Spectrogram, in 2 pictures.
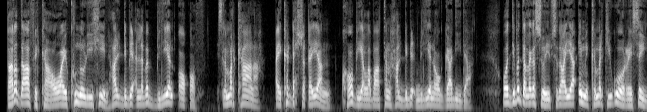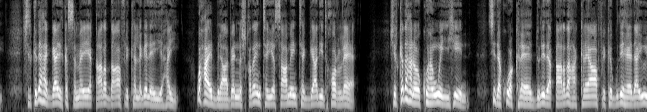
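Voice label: Somali male voice over, narrative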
